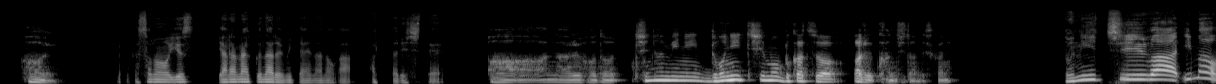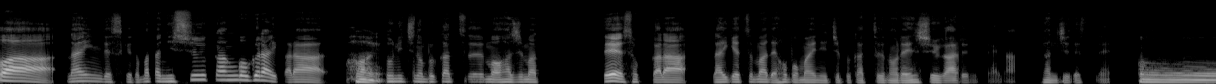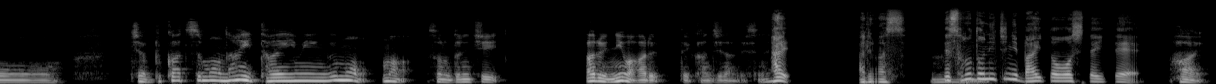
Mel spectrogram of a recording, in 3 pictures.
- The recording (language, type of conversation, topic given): Japanese, advice, やるべきことが多すぎて優先順位をつけられないと感じるのはなぜですか？
- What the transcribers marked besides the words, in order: drawn out: "おお"; tapping; distorted speech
